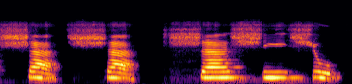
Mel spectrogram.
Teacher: Jadi ketika mengucapkan huruf shin, makhrajnya huruf shin itu kan ada di tengah lidah ya dengan langit-langit. Tapi dia itu nggak menempel ya. Si tengah lidahnya itu nggak ditempelkan ke ujung ke langit-langit sya enggak. · Di setiap kondisi mau dia sukun, mau dia fathah, kasrah, dhammah, ash atau sya, shi, shu akan ada udara yang menyebar memenuhi mulut kita ketika mengucapkan huruf shin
